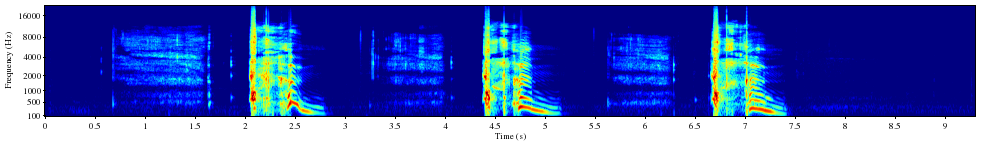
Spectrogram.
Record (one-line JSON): {"three_cough_length": "9.3 s", "three_cough_amplitude": 32768, "three_cough_signal_mean_std_ratio": 0.3, "survey_phase": "beta (2021-08-13 to 2022-03-07)", "age": "65+", "gender": "Female", "wearing_mask": "No", "symptom_cough_any": true, "smoker_status": "Ex-smoker", "respiratory_condition_asthma": false, "respiratory_condition_other": true, "recruitment_source": "REACT", "submission_delay": "2 days", "covid_test_result": "Negative", "covid_test_method": "RT-qPCR", "influenza_a_test_result": "Negative", "influenza_b_test_result": "Negative"}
